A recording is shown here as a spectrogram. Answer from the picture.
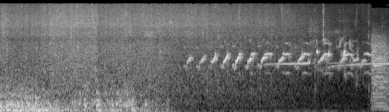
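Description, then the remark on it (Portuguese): A loud rumble of thunder over steady rain fades after a couple of seconds, leaving a quieter patter and a rapid, rhythmic high-pitched chirping that repeats until the end. “As chuvas estão indo embora, mas o mosquito não.”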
